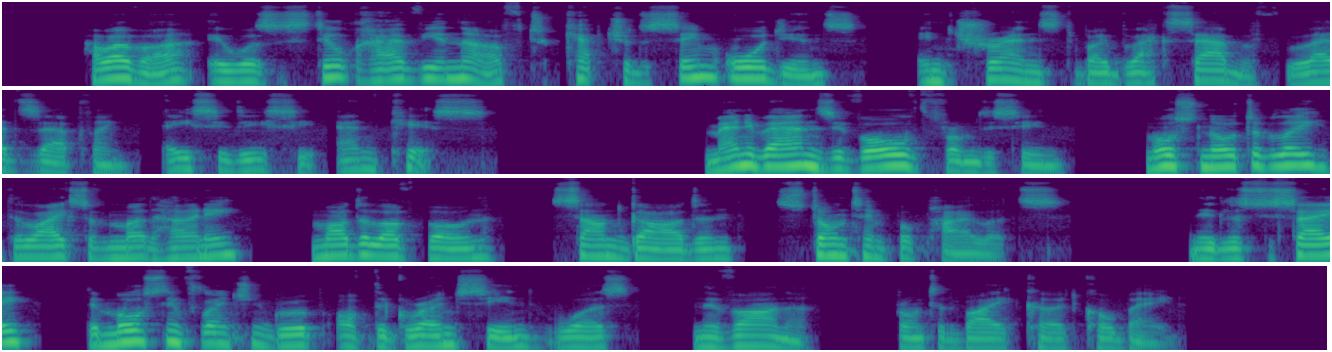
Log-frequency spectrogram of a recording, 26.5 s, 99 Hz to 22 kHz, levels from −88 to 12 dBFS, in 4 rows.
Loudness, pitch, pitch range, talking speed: -26 LUFS, 130 Hz, 110-150 Hz, 125 wpm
